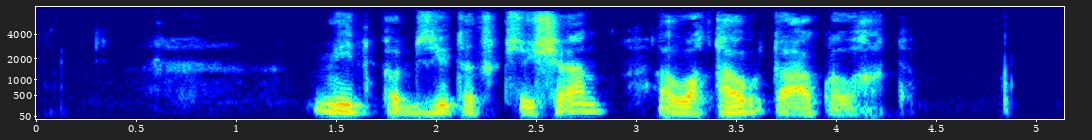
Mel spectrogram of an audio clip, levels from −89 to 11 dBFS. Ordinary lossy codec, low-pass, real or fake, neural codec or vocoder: MP3, 48 kbps; 7.2 kHz; fake; codec, 24 kHz, 3 kbps, HILCodec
